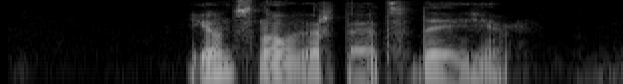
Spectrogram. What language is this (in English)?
Belarusian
